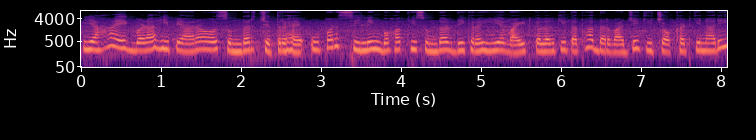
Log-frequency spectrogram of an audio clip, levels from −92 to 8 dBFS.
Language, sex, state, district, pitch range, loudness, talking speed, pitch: Hindi, female, Uttar Pradesh, Muzaffarnagar, 215-245 Hz, -22 LUFS, 195 wpm, 225 Hz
